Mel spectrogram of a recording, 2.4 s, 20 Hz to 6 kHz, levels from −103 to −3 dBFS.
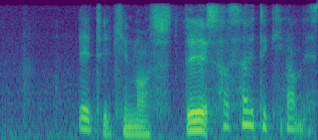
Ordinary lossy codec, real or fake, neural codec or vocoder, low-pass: none; fake; codec, 16 kHz in and 24 kHz out, 0.6 kbps, FocalCodec, streaming, 2048 codes; 5.4 kHz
